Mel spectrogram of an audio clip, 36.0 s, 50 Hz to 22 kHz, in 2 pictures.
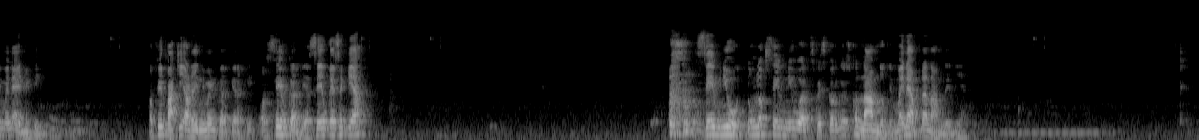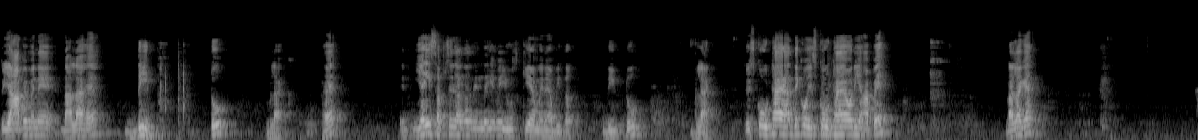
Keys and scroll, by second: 5.4 shift+2, 19.8-21.1 typing.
